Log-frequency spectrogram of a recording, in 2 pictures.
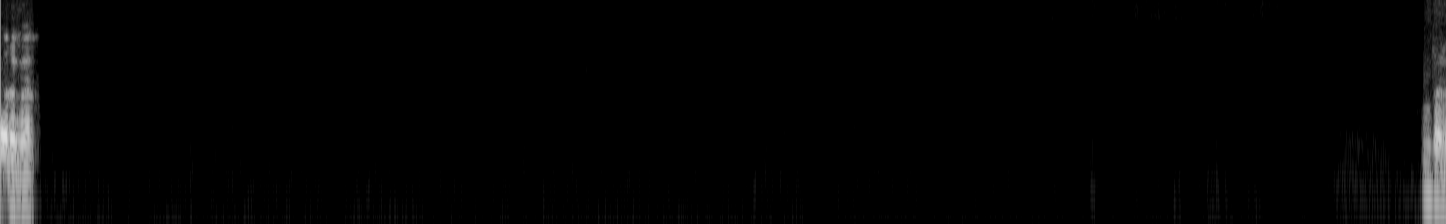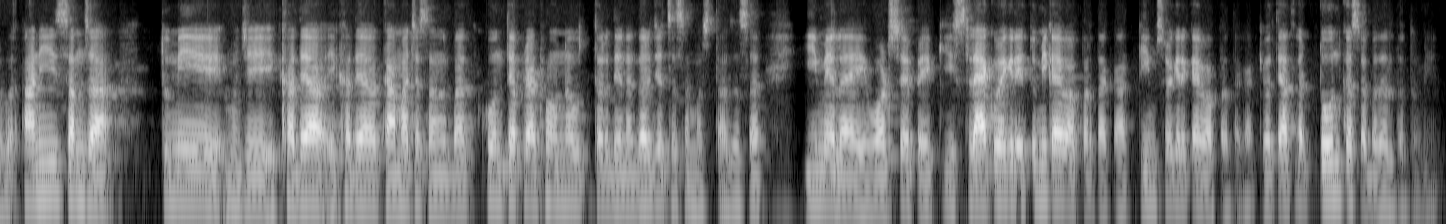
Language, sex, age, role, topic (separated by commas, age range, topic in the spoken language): Marathi, male, 35-39, host, व्यावसायिक संदेश आणि खाजगी संदेश यांमध्ये तुम्ही फरक कसा करता?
